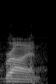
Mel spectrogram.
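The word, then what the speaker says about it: Bryan: It's not Ryan, it's Brian.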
